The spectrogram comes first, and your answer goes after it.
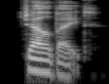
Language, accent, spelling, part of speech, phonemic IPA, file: English, Australia, jailbait, noun, /ˈd͡ʒeɪlbeɪt/, En-au-jailbait.ogg
- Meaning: A sexually mature person below, or appearing to be below, the legal age of consent, who is regarded, usually by an adult, as being sexually attractive and/or seductive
